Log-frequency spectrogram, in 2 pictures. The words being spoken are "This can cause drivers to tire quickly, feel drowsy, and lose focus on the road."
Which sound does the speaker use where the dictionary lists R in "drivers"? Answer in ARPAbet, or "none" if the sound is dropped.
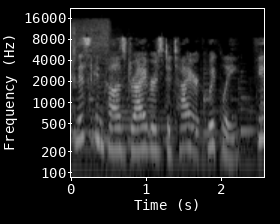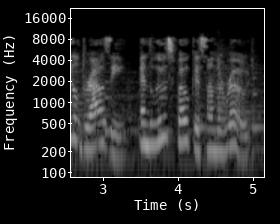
R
